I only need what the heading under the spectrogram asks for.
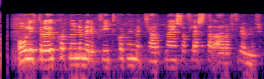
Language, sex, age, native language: Icelandic, female, 20-29, Icelandic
